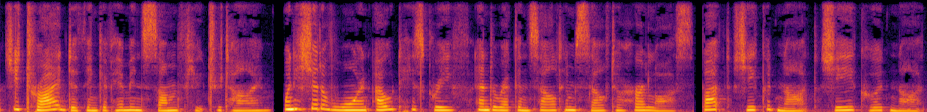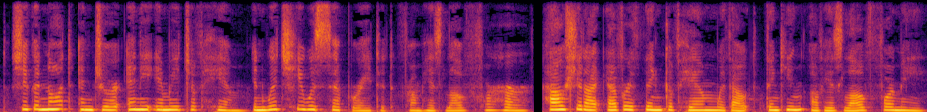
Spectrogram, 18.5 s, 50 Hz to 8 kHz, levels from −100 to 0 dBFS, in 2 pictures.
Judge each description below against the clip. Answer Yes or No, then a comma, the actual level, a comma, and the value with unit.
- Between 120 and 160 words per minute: No, fast, 205 wpm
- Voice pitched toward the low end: No, high, 215 Hz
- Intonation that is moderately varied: Yes, average, 4.0 semitones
